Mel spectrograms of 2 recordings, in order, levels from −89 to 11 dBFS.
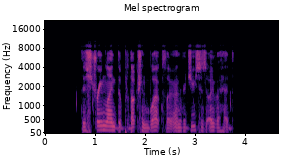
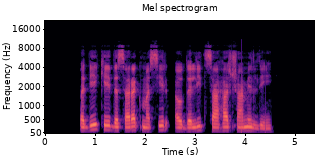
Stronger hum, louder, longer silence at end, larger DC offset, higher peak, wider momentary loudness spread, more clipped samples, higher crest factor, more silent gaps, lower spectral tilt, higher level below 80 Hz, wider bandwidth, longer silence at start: neither; second, -36 LUFS vs -23 LUFS; about the same, 0.9 s vs 0.85 s; neither; second, -18 dBFS vs -6 dBFS; first, 15 LU vs 6 LU; neither; about the same, 22 dB vs 18 dB; second, none vs 2.49-2.58 s; about the same, -2 dB/octave vs -3 dB/octave; about the same, -68 dBFS vs -68 dBFS; first, 11 kHz vs 9.4 kHz; about the same, 0.7 s vs 0.7 s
